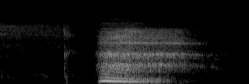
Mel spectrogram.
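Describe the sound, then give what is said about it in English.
A deep breath taken on cue: a soft, short inhale, a brief pause, then a louder, breathy exhale that fades over about a second. No talking. “Everyone take a big deep breath.”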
